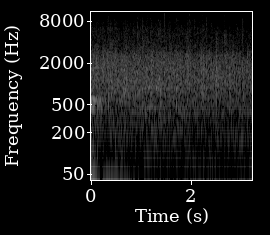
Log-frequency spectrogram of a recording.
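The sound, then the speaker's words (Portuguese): A crowd claps steadily in applause to God, a dense, sustained wash of many hands applauding at an even level throughout with no voices standing out. “Você pode aplaudir o seu Deus por isso?”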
